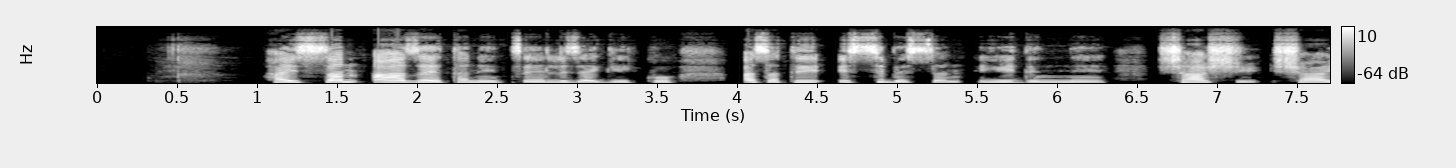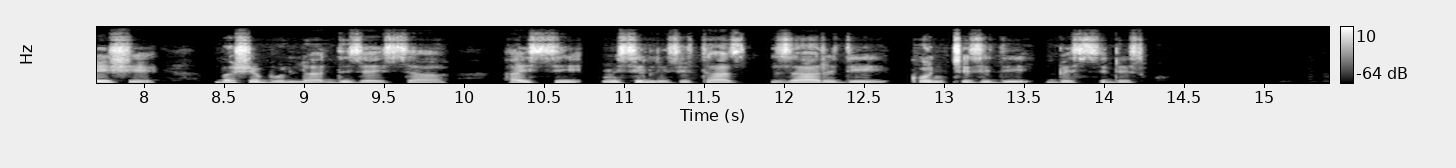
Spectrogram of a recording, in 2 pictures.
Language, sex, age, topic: Gamo, female, 18-24, government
